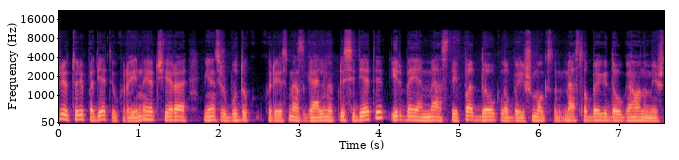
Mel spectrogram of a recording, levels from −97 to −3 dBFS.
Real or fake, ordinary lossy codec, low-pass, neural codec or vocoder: real; MP3, 96 kbps; 10.8 kHz; none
